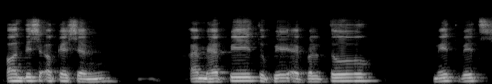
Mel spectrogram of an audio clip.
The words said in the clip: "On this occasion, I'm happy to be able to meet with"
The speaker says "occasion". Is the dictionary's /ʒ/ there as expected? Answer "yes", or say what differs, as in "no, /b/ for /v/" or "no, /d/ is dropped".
no, /ʃ/ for /ʒ/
